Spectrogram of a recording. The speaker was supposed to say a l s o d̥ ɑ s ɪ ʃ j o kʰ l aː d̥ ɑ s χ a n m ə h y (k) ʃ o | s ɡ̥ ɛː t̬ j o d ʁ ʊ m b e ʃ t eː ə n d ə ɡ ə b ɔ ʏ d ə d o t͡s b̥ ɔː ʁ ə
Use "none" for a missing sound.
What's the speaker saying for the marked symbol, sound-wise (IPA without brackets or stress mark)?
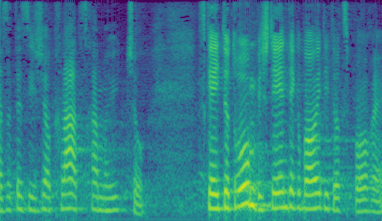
t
